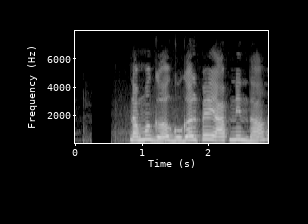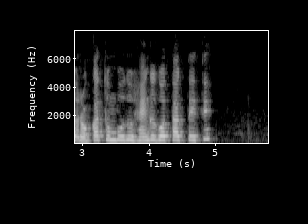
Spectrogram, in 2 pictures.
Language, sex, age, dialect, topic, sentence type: Kannada, female, 18-24, Dharwad Kannada, banking, question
